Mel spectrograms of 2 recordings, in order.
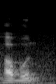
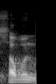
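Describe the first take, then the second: First: The word begins with an h sound. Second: The word begins with an s sound. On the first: This is how the people of Barmer and Jaisalmer say it. "वो बोलेंगे हाबुन" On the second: This is the usual pronunciation. "आप बोलोगे"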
